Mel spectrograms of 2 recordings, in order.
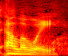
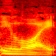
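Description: First: Eloi said as "EL-oh-ee"; corrected Eloi. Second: Eloi said as "EE-loy"; mispronounced Eloi. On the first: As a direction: say Eloi in three syllables, short "el", then "oh-ee". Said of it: "it's Eloi". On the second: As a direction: say Eloi in two syllables, "ee" then "loy". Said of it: "It's not Eloi". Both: Shown as a demonstration.

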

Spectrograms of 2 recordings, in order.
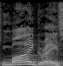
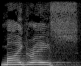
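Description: First: "My" punched, "grace" falls; stress on My. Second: "My" hit first, loud; stress on My. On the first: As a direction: push the word "My" hard. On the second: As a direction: punch "My" in "My grace". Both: Shown as a demonstration. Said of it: "second word that warrants some focus".

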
